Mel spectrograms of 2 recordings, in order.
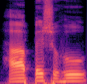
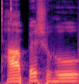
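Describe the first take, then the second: No difference in how they are said.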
